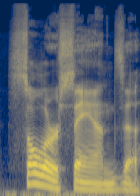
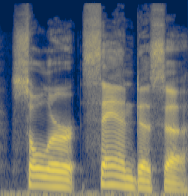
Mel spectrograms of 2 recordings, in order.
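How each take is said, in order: First: The final D is barely heard at all. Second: The final D is clearly and strongly pronounced. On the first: It sounds like a different name. "it sounds like I am saying" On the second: This is the intended name. "I can't emphasize the D without it sounding strange"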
